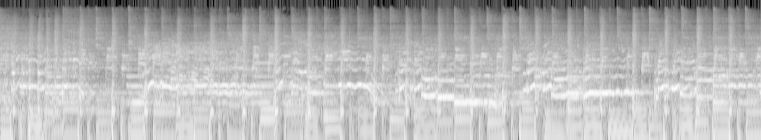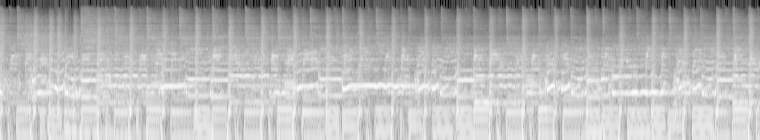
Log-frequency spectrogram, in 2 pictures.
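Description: Live blues band: electric guitar playing a melodic lead with bent, gliding notes over drum kit and a steady low accompaniment.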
